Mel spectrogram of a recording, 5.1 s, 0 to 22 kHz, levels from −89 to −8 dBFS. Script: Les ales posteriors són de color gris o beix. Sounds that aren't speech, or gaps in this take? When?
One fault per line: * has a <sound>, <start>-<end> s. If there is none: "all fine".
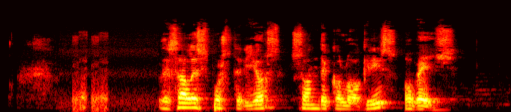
* has a laugh, 0.7-1.1 s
